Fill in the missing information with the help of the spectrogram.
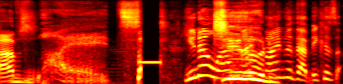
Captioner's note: beep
